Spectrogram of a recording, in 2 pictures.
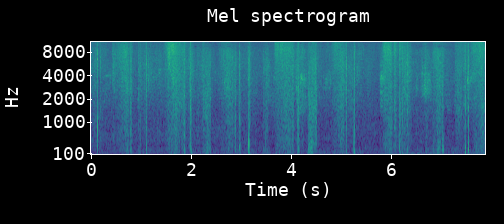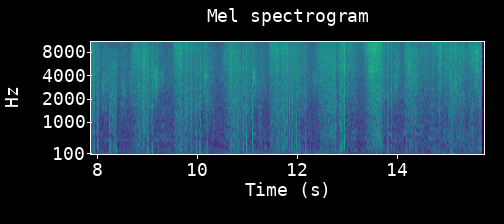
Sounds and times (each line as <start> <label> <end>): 0.0 walking in very high snow 15.7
